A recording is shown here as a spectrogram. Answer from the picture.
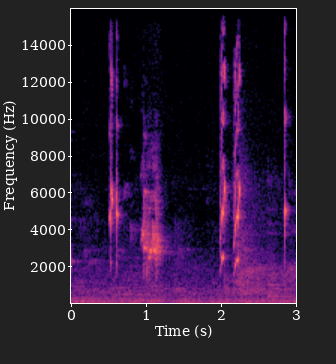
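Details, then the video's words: Pet lovebirds at play give clipped, high paired chirps with a short buzzy squawk between them, then a few more sharp single tweets. "Lovebirds playing & Chirping sounds"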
